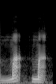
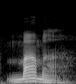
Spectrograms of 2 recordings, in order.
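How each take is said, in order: First: Each syllable ends in an abrupt stop. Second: The syllables flow together without a stop. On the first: The speaker calls it wrong. "Tidak boleh" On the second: The speaker calls it right. "yang tepat adalah membacanya mama"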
